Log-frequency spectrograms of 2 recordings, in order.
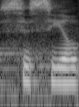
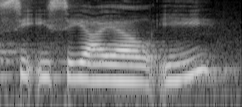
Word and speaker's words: Cecile: under the spell of Cecile Brunner roses. Now, correct me if I'm wrong. It's spelled C-E-C-I-L-E, Cecile. That's Cecile. That's a woman. That's not Cecil. That's Cecile.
